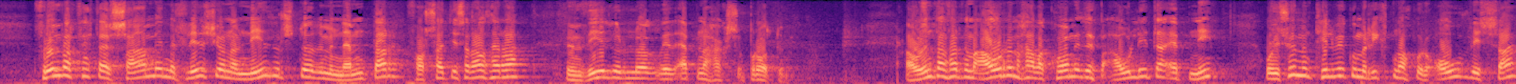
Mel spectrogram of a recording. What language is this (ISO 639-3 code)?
isl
